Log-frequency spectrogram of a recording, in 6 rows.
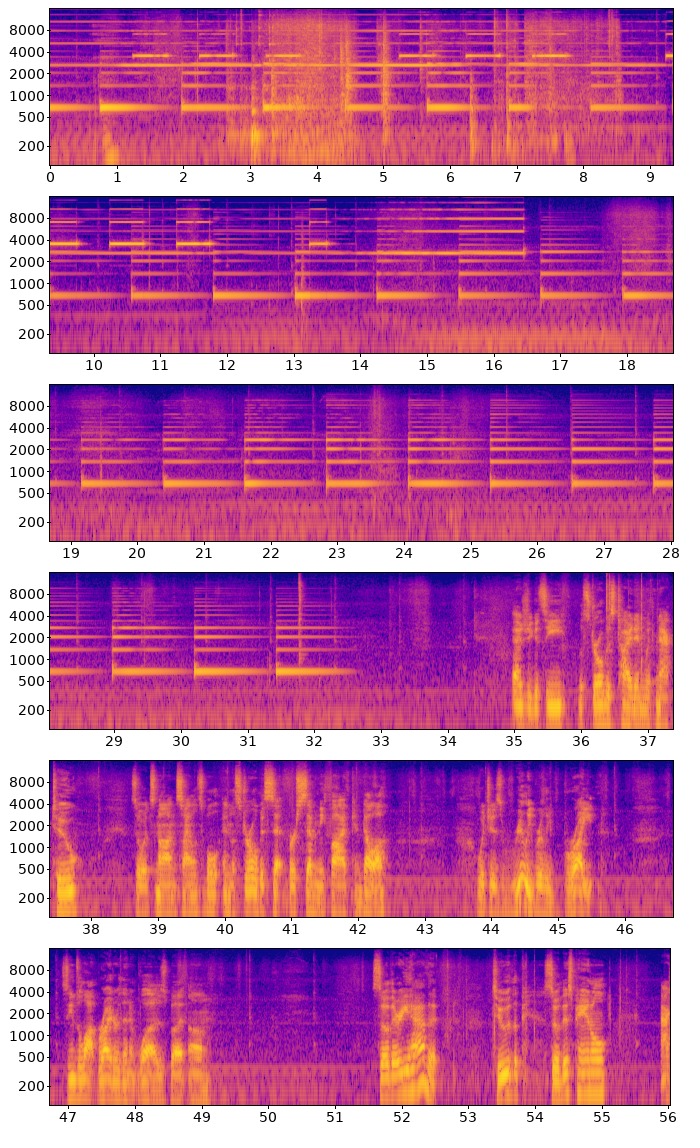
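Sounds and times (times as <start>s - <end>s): pulsed beep: 0.0s - 16.5s
buzzer steady high tone: 0.0s - 32.8s
fire alarm chime: 0.0s - 32.8s, 35.0s - 42.6s.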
